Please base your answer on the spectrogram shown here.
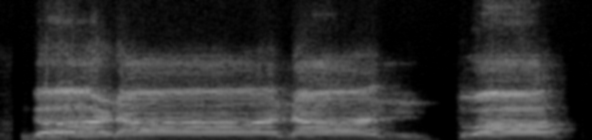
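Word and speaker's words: गणानां त्वा: तो गणानान्त्वा, अब यहाँ पर देखिए ग है, णा है, ना, आधा न, आधा त और वा, शुद्ध उच्चारण होगा गणानान्त्वा।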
